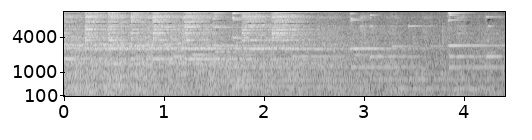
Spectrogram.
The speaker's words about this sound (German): Die Straßenbahn!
